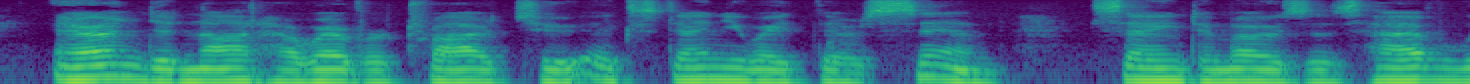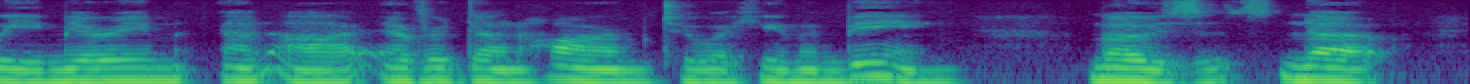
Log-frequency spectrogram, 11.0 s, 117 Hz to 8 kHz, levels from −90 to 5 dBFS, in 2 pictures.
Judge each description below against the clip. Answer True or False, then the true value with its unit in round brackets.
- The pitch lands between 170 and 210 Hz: False (125 Hz)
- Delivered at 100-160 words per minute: True (140 wpm)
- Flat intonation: True (2.1 semitones)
